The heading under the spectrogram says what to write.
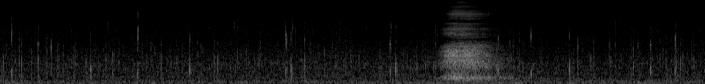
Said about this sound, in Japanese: ますます強くなってきたね。雨は嫌いではないけれど、年の瀬くらい晴れてくれてもいいのにね。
